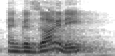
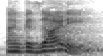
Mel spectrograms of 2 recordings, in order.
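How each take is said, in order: The two takes are said the same way.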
